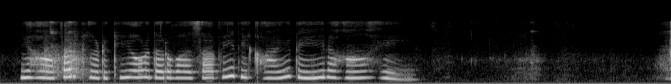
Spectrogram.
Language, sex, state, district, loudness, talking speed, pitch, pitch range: Hindi, female, Rajasthan, Jaipur, -19 LUFS, 90 wpm, 310 Hz, 295-320 Hz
